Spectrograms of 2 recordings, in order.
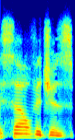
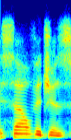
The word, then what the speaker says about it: Salvages: note to the poem, to rhyme with assuages, with the emphasis on the penultimate syllable.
